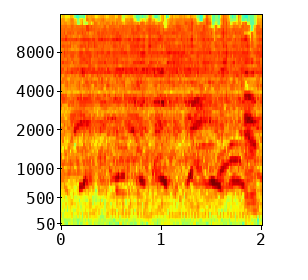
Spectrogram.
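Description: A man talking, with a faint steady hum underneath.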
